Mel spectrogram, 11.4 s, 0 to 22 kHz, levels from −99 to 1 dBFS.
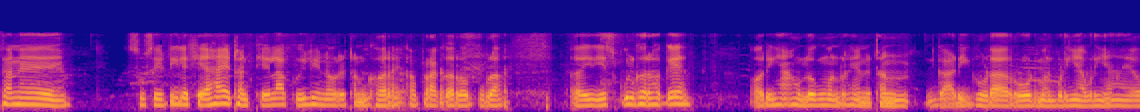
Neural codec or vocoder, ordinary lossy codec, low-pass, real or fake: none; AAC, 48 kbps; 7.2 kHz; real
